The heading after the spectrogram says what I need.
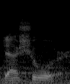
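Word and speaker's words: Dahshur: And I think it's pronounced Dashur. Welcome to the Bent Pyramid of Dashur.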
